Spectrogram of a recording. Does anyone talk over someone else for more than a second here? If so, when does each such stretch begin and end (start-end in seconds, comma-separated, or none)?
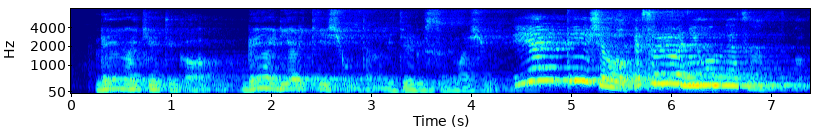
none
